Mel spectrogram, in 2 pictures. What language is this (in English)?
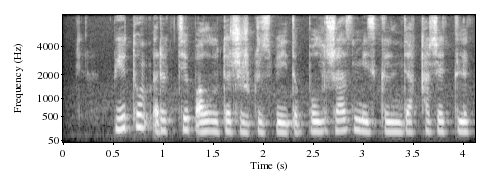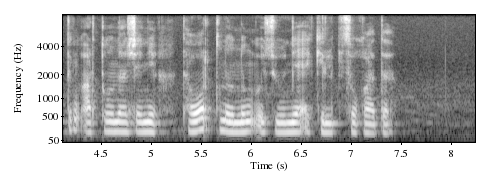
Kazakh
